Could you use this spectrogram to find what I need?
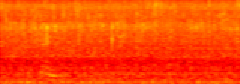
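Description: Chopped potatoes drop from a spoon into a sizzling pan.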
